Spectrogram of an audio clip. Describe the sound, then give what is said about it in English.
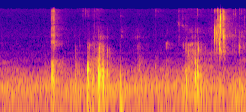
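Sips of Welch's Concord grape juice: a few short, wet slurping and swallowing noises with small clicks and gulps, fairly quiet, no talking. “Having myself a sip of a same old Concord, grape, Welch's, whatever.”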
